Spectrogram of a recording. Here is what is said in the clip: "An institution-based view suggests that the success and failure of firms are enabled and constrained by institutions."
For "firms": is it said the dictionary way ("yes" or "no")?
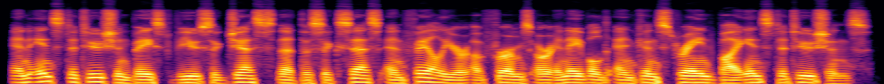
yes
